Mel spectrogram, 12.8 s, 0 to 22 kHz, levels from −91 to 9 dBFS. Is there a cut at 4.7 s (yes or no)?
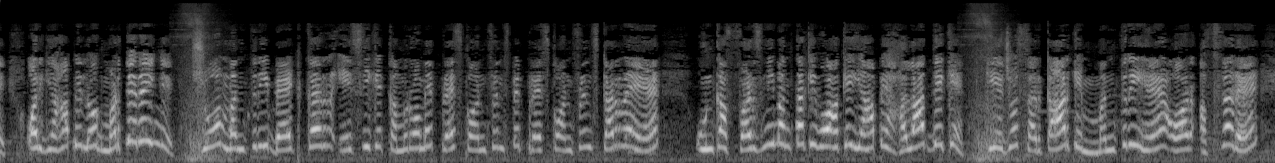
no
